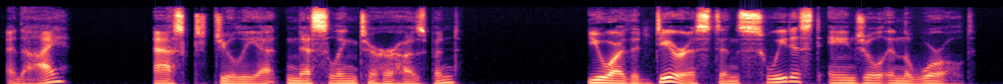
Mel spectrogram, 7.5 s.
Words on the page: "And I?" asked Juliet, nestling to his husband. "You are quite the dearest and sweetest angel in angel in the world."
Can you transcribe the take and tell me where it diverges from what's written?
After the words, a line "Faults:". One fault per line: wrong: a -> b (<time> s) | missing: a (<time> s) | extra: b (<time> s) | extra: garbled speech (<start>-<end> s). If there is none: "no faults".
"And I?" asked Juliet, nestling to her husband. "You are the dearest and sweetest angel in the world."
Faults:
wrong: his -> her (2.8 s)
missing: quite (4.7 s)
missing: angel in (6.8 s)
